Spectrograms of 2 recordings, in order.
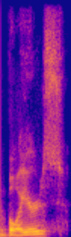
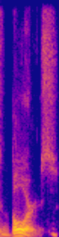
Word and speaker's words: Boer: oh, going after the Boyers. It's Boers. Boers. Boer. It's pronounced Boer, like Boer, but a little fucked up, not Boyer, like the NASCAR driver or the former Patriots quarterback.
